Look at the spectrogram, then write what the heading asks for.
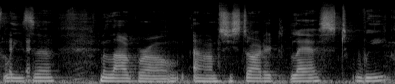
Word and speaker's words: Milagro: And we are proud to introduce the DeKalb County Chief Sustainability Officer, and that is Liza Milagro. Milagro? Lisa Lisa Milagro? Milagro.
